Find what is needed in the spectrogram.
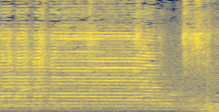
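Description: A long, steady horn-like tone played through the fairground ride's sound system while the bass beat drops out. The beat comes back in right at the end.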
